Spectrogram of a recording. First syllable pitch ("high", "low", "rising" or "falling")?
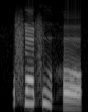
high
